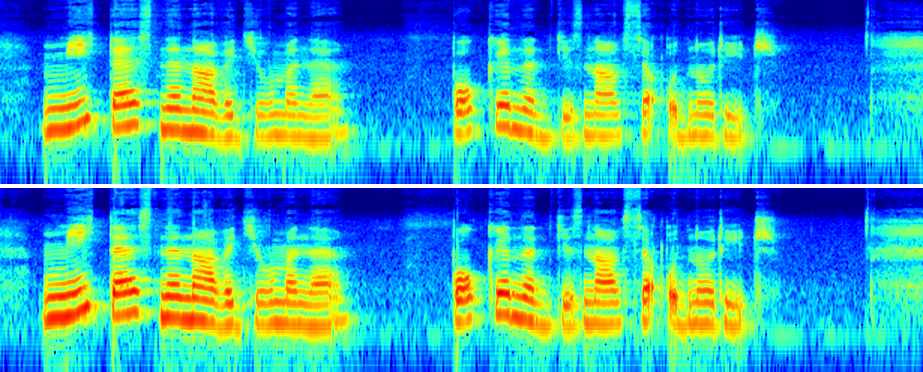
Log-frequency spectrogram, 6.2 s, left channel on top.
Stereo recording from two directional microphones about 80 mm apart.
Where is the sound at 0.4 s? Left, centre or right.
Right.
